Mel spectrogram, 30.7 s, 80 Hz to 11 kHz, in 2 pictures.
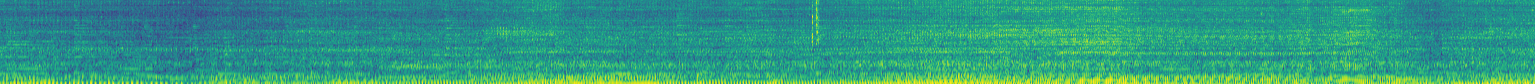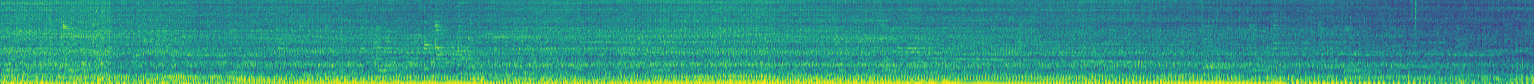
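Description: Yamaha Serow 250's single-cylinder four-stroke engine running under way on a ride, its revs rising and falling through the gears and bends.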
